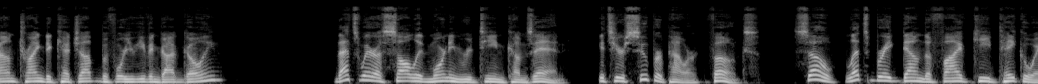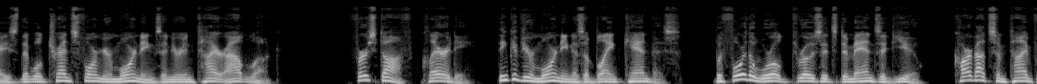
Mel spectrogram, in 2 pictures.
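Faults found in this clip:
Repeated stalls (stutter), 1.69–3.28 s: 18 jitter buffer underruns, 564 ms concealed by extending prior sound, longest gap 200 ms, nothing lost, audio drags.

Jitter buffer speed-up at 5.49–6.94 s (109%), 13.73–15.68 s (106%), 16.85–18.50 s (108%), 19.99–20.71 s (109%): pitch-period trimming drains excess buffer, roughly 150 ms each (last about 70 ms), audio hurried.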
